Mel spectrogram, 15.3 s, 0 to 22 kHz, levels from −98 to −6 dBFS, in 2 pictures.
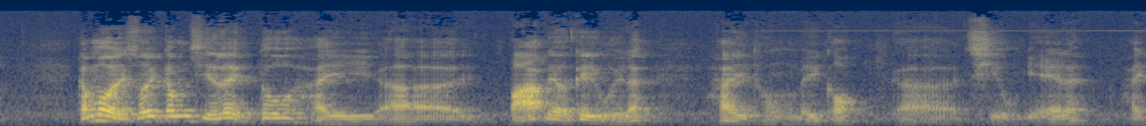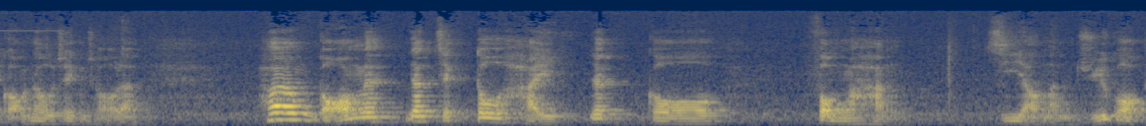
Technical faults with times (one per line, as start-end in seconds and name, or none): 5.07-8.07 USB whine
